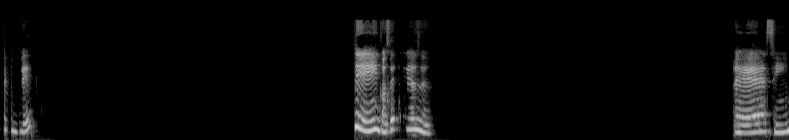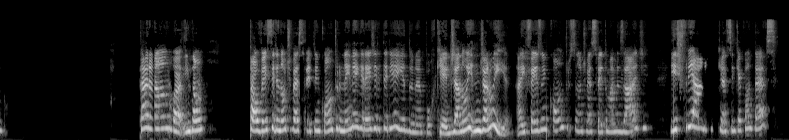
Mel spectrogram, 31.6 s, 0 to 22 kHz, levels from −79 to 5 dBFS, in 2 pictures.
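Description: From 26.72 to 29.25 s the speech turns hollow and phasey, the sign of channel delay (comb filtering). One channel arrives around 5 ms late, and when both are summed to mono the shared sound cancels at evenly spaced frequencies, the first notch near 100 Hz with more repeating up the spectrum. Unlike flanging or phasing, these notches stay fixed rather than sweeping, and unlike simple low-pass dulling, the loss is a regular series of dips.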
